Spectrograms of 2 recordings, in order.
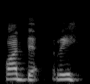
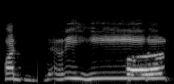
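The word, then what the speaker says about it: قَدْرِهِ: Wa ma qadarullaha haqqa qadrih. Haqqa qadrihi. Jangan tertahan di konya.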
